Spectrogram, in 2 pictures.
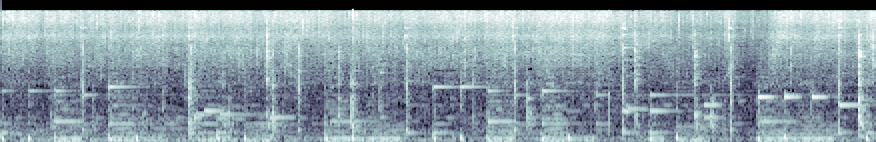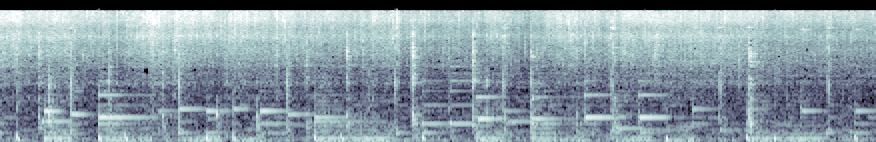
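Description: Sliced onions and garlic sizzling as they sauté in oil in a stainless steel pot, stirred with a wooden spatula that scrapes and knocks against the pan. A soft melodic music bed plays underneath.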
